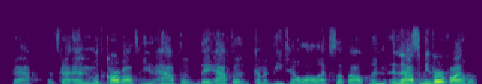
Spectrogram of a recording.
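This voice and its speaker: Somewhat breathy and at a fairly low pitch, a man talks at a fairly quick pace with ordinary pitch variation. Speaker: finance advisory director. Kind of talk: video call Q&A. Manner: fast.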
